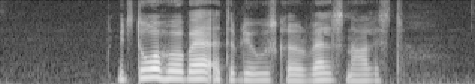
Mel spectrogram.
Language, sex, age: Danish, female, 35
